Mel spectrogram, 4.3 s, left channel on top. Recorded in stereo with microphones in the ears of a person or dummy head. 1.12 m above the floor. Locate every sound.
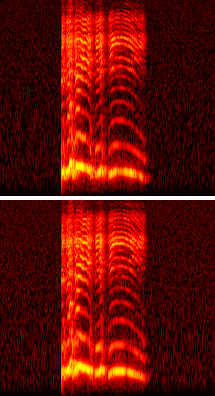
1.2 s laughter: 25° left (ahead or behind), 1.6 m; by 2.9 s 15° right (ahead or behind), 3 m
